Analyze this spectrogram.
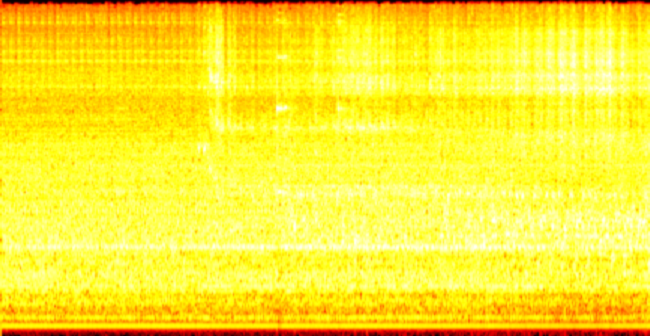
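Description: Milling machine running with a steady hum as its cutter machines out a half-inch hole in a hinge knuckle. A rapid, even higher buzz joins about six seconds in.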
